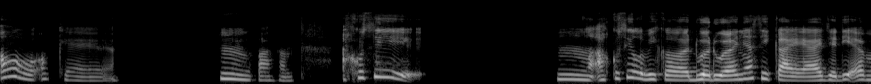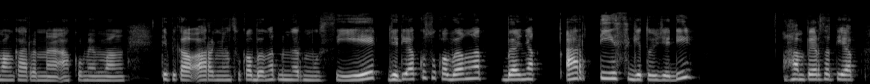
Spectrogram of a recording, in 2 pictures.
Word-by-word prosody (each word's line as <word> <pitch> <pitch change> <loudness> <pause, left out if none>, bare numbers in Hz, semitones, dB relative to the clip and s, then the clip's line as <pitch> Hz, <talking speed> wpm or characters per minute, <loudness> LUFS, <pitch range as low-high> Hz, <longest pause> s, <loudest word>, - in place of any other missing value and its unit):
Oh, 300 -8 -2
oke. 185 -9 -16 1.0
Hmm, 245 -5 -2
paham. 190 -2 -10 0.6
Aku 305 - -3
sih 345 +7 -1 1.5
Hmm, 230 -3 -3
aku 215 +6 -2
sih 310 +1 -1
lebih 235 -3 0
ke 200 -3 0
dua-duanya 220 +4 +4
sih, 265 -3 -3
Kak, 210 -5 +4
ya. 180 0 0
Jadi 200 +3 -1
emang 205 -1 -1
karena 190 -3 -3
aku 195 +1 -11
memang 190 -1 -5 0.3
tipikal 225 -3 +1
orang 205 0 +1
yang 205 0 -7
suka 220 0 -2
banget 210 +2 -3
denger 210 -2 -4
musik, 205 +7 +2
jadi 245 +2 +5
aku 250 - -10
suka 280 -5 0
banget 260 +5 +2 0.2
banyak 225 +2 +3 0.3
artis 270 +2 +4
gitu. 225 -1 +2
Jadi, 210 - -1 0.9
hampir 230 0 +2
setiap 230 -2 0
220 Hz, 125 wpm, -26 LUFS, 200-245 Hz, 1.5 s, jadi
